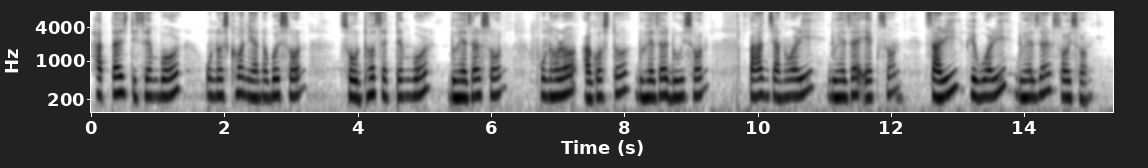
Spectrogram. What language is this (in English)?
Assamese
